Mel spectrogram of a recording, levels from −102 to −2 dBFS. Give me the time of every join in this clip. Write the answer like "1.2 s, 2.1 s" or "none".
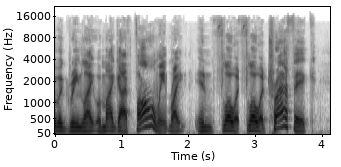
1.7 s, 2.0 s, 2.7 s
